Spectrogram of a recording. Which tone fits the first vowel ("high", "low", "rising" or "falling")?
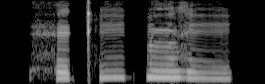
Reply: low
